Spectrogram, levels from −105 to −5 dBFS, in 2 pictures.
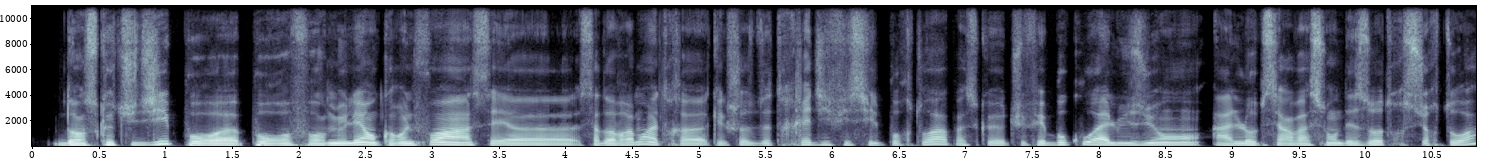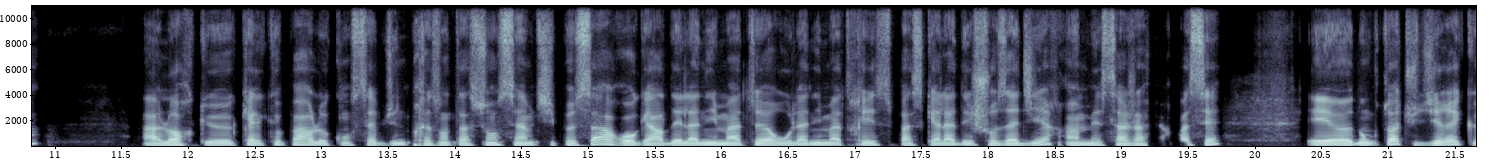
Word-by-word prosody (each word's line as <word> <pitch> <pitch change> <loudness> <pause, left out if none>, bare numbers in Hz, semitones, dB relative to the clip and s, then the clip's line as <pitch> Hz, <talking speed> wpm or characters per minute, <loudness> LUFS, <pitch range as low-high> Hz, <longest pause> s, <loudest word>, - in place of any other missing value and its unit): Dans 130 0 +6
ce - - -3
que 145 - +4
tu 135 0 -1
dis 160 +10 +2
pour, 125 - +5
heu 115 0 +6
pour 120 0 +2
reformuler 125 +3 +4
encore 125 -6 +4
une 120 - +4
fois 160 +1 +6
hein. - - +3
C'est, 115 -7 -2
heu 95 -3 +1
ça 120 - -4
doit 125 +2 +3
vraiment 145 +8 +2
être, 150 -6 -3
heu, 105 -3 0
quelque 115 - -8
chose 135 -1 -4
de 115 0 -4
très 155 +7 -5
difficile 135 -1 -6
pour 125 -1 -9
toi. 180 +2 0
Parce 120 -6 -8
que 120 -1 -3
tu 125 - -11
fais 130 +2 -2
beaucoup 150 +6 -1
allusion 140 +2 +2
à 120 -1 -1
l'observation 120 +2 0
des 120 0 -2
autres 145 +1 -1
sur 115 +2 -5
toi. 150 +11 -1 0.8
Alors 135 +6 0
que, 110 -2 -2
heu, - - -3
quelque 110 0 -3
part 145 +7 -1
le 110 - -1
concept 110 +4 -6
d'une 110 -3 -4
présentation 110 +4 -4
c'est 125 - -4
un 100 - 0
petit - - -9
peu 110 - -4
ça, 165 - 0
regarder 110 -3 0
l'animateur 105 +3 0
ou 110 -2 -2
l'animatrice. 100 +7 -3
Parce 100 -3 -5
qu'elle 105 -2 -3
a 100 - 0
des 100 0 -4
choses 105 +1 -4
à 100 - +2
dire, 150 - -4
un 100 - -1
message 100 +3 -2
à 105 - 0
faire - - -16
passer. 110 - -2 0.7
Et 110 +1 +3
heu, 105 0 +3
donc 110 -1 -1
toi 180 +2 +2
tu 135 - -12
dirais 130 +6 0
120 Hz, 210 wpm, -23 LUFS, 110-135 Hz, 0.8 s, Dans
